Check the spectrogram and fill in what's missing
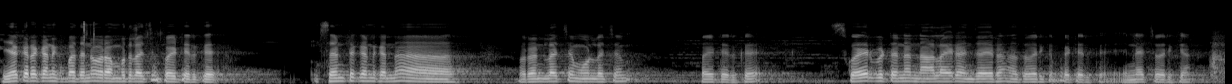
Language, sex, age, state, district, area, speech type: Tamil, male, 45-60, Tamil Nadu, Krishnagiri, rural, spontaneous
